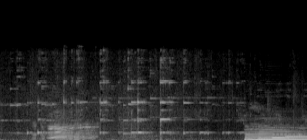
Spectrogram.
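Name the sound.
sheep bleating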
